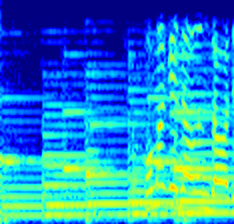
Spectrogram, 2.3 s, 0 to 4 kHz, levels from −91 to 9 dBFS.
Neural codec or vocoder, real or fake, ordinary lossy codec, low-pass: none; real; none; 3.6 kHz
